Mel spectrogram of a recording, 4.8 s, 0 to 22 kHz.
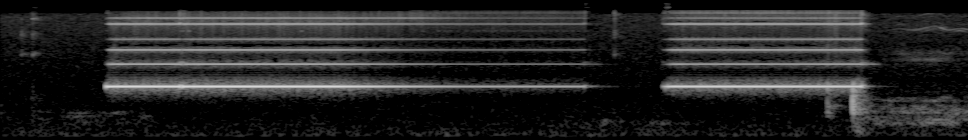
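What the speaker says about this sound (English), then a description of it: "And my meter beeps." A multimeter continuity beep while testing the fuse of a ZX81 power supply: a loud, steady electronic tone lasting about two seconds, cutting out, then sounding again for about a second, ending with a small click.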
